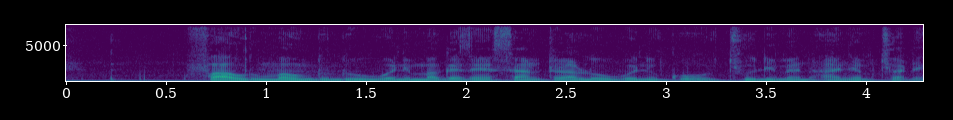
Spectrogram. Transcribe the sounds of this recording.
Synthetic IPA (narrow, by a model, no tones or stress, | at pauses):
fawɾumawndunduwonimaɡazɛ̃nsantɾalːɔwonikɔt͡ʃuɗimɛnaɲamt͡ʃɔɗɛ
